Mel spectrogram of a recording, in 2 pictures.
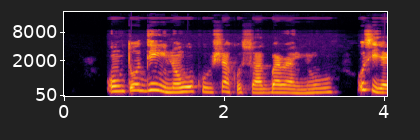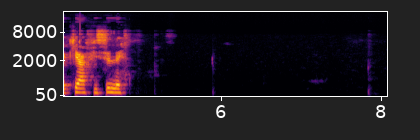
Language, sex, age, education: Yoruba, female, 15-29, tertiary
